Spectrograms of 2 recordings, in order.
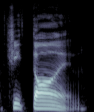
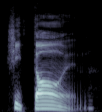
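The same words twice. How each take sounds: The two takes are said the same way.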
